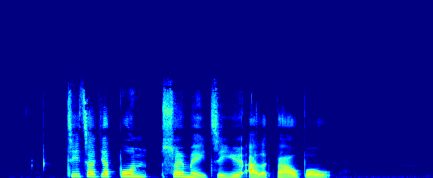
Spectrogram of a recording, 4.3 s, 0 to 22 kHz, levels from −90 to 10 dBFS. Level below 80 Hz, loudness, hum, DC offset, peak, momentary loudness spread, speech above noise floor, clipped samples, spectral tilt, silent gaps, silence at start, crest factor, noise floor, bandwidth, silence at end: -90 dBFS; -29 LUFS; none; under 0.1%; -8 dBFS; 7 LU; 52 dB; under 0.1%; -4.5 dB/octave; none; 0.7 s; 24 dB; -81 dBFS; 11.5 kHz; 1.05 s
